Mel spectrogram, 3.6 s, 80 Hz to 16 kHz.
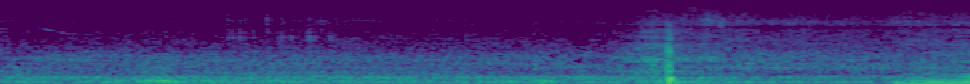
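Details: Honey bee colony during its first hive inspection of 2020, six days after nucs were installed, workers building out frames; a steady low droning hum fills the clip, broken by a sharp clunk midway and a louder burst at the end.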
